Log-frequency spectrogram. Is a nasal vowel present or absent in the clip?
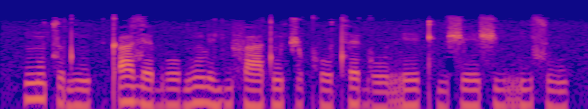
present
